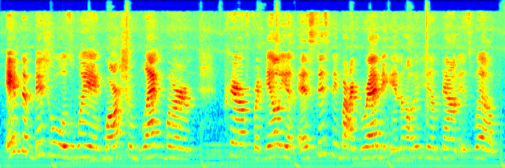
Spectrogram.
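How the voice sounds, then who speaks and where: Woman host, casual rambling commentary, bright voice, echoey room. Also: a little high. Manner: rambling, many ums and restarts.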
